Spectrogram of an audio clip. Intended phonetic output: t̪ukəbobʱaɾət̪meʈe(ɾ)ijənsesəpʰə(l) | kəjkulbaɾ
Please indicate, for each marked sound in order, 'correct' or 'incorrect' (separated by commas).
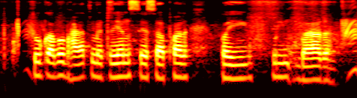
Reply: correct, incorrect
